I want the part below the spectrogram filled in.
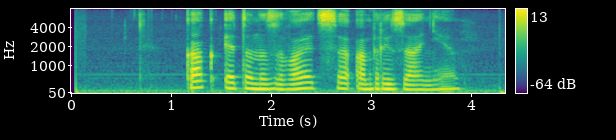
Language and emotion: Russian, neutral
